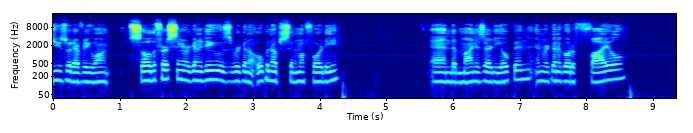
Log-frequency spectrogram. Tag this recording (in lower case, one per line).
speech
